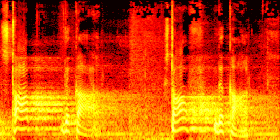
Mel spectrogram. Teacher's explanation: Falling tone will be here because it is command, it is ordered.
